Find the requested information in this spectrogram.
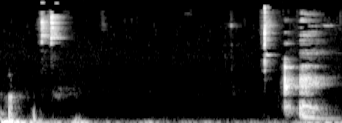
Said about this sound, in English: Oh, yeah, it's that fucking chair, man. You can hear that fucking chair, man.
